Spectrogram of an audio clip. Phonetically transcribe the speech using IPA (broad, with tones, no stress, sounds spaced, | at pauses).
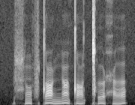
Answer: s õ˩˧˩ f tˤ ʉ˩˧˩ ŋ ĩ˩˧˩ tˤ ɐ˨˩˦ ǀʰ ɵ˩˧˩ ħ ɐ˨˩˦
